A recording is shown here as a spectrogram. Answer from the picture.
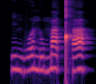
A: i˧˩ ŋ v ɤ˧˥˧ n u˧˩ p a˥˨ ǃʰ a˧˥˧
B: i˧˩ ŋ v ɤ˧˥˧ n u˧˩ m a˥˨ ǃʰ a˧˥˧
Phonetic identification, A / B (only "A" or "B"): B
